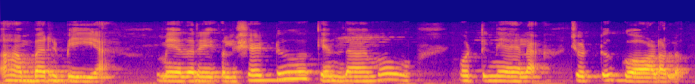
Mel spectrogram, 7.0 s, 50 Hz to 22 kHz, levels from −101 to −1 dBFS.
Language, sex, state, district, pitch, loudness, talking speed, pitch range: Telugu, female, Andhra Pradesh, Guntur, 215 Hz, -15 LUFS, 95 wpm, 205-240 Hz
